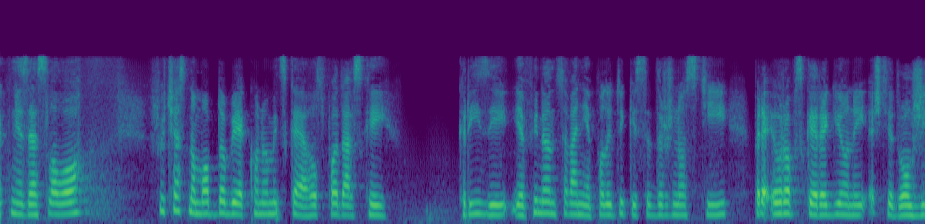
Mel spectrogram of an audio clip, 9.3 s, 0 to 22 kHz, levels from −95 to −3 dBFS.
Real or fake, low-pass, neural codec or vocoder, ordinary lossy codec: fake; none; codec, 16 kHz, 0.5 kbps, X-Codec, WavLM features, trained on Multilingual LibriSpeech; none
